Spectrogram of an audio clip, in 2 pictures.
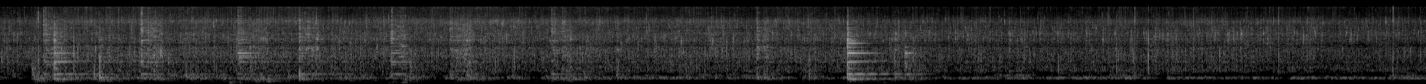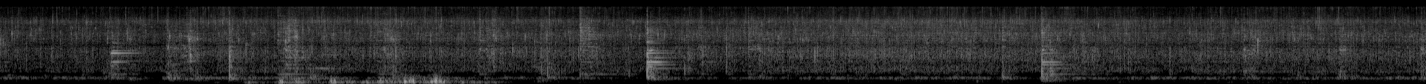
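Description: Shallots, garlic and chilies sizzling in oil in a metal wok, a steady hiss, with the metal spatula now and then clicking and scraping against the wok as they are stirred. The spices are being fried until half cooked.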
